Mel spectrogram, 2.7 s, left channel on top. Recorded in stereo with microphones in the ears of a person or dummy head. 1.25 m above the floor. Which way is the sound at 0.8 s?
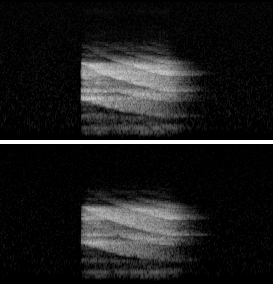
80° left.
